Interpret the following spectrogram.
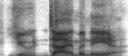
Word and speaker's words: eudaimonia: Okay, I I completely mispronounced that all the times that I was saying it earlier. So, udmania. And uh as you can see, he's got a uh convenient pronunciation down here.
